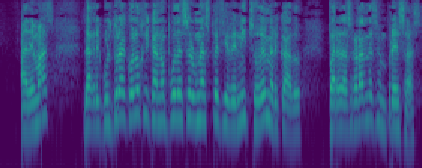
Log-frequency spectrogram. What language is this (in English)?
Spanish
